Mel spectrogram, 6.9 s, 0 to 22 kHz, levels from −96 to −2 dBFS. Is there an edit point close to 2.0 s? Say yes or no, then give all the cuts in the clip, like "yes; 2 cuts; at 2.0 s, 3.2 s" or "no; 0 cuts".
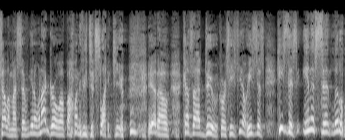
no; 1 cut; at 4.3 s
